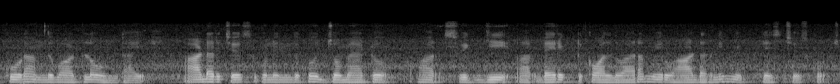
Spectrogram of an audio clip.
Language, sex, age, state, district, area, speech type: Telugu, male, 18-30, Andhra Pradesh, Krishna, urban, spontaneous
